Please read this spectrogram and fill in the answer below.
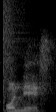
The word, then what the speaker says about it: honest: Like, yeah, the word is honest. The H in honest is silent.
